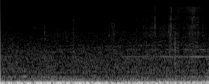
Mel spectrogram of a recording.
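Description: Outdoor city-street ambience: a steady, loud low rumble on the microphone.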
